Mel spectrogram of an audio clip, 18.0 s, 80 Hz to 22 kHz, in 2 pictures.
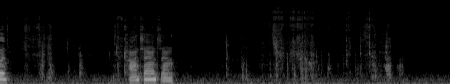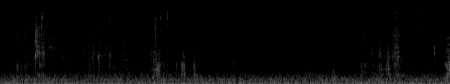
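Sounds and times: faint low hum: 0.0 - 18.0
paper pages rustling: 0.3 - 2.9, 4.4 - 8.1, 9.3 - 13.0.

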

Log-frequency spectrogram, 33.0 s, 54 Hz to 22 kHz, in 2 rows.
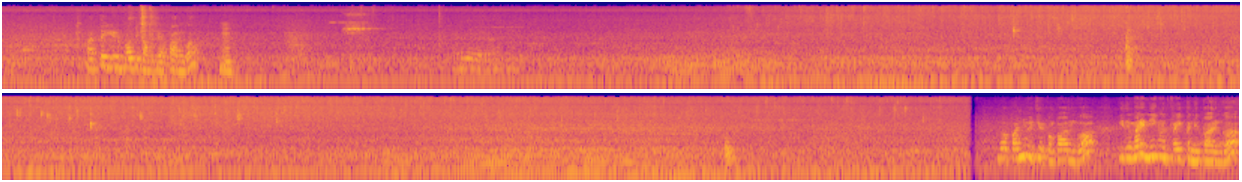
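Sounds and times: food deep-frying in hot oil: 9.3 - 29.5.

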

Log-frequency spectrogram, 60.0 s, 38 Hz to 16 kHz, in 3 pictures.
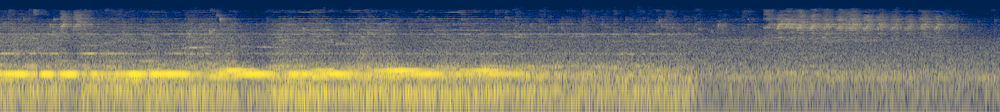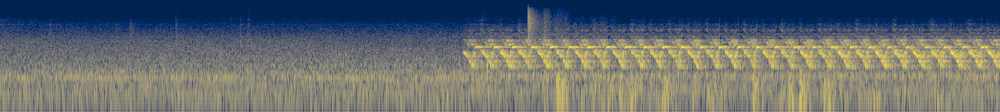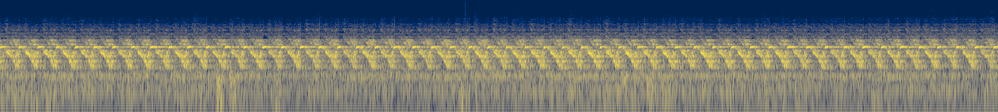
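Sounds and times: low hum: 0.0 - 15.3
warbling siren: 0.0 - 20.6, 29.2 - 59.9.

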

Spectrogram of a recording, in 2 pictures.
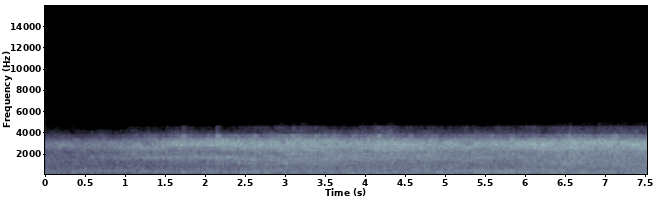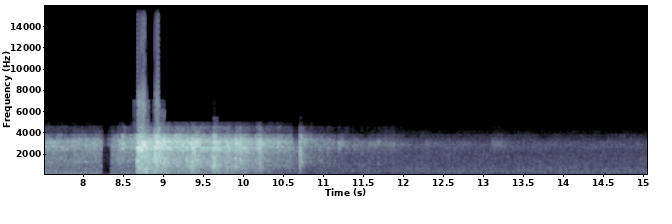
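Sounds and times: steady hiss: 0.0 - 15.0
clattering and scraping: 2.0 - 12.0
motorbike crash impact: 2.1 - 12.0.

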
